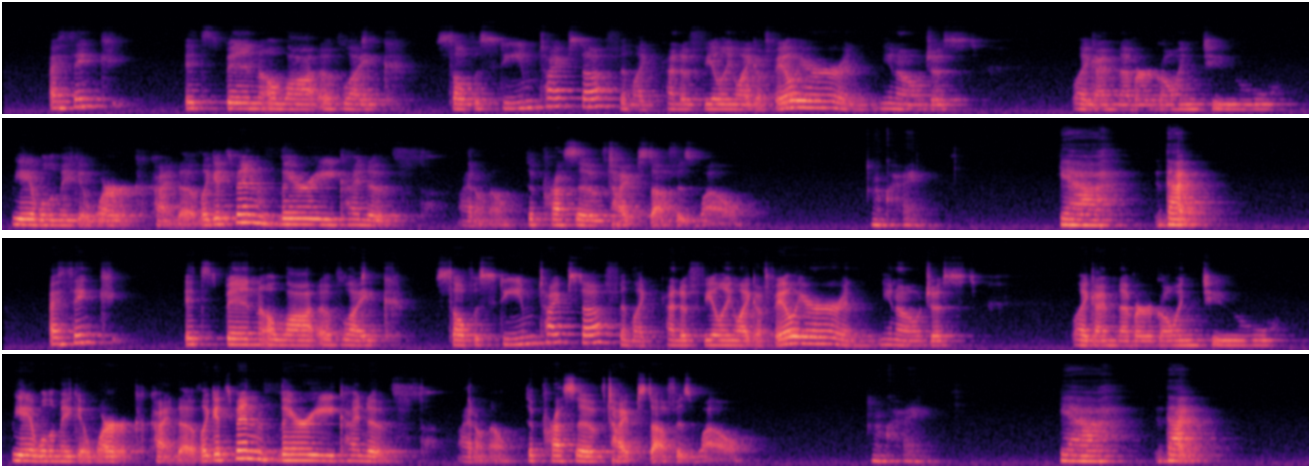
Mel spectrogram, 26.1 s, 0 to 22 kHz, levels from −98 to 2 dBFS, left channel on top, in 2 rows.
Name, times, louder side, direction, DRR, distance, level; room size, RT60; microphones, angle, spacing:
voice 1, 0.5-1.1 1.8-1.9 2.2-4.0 4.4-9.6 10.7-12.7 13.2-17.0 17.6-20.4, right 3 dB, 75° right, 9 dB, 0.8 m, -28 dB
voice 2, 21.8-22.2 23.6-24.2 24.6-24.9, left 2 dB, 60° left, 2 dB, 1.6 m, -26 dB
6.3 x 6.0 x 4.6 m, 0.69 s
head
